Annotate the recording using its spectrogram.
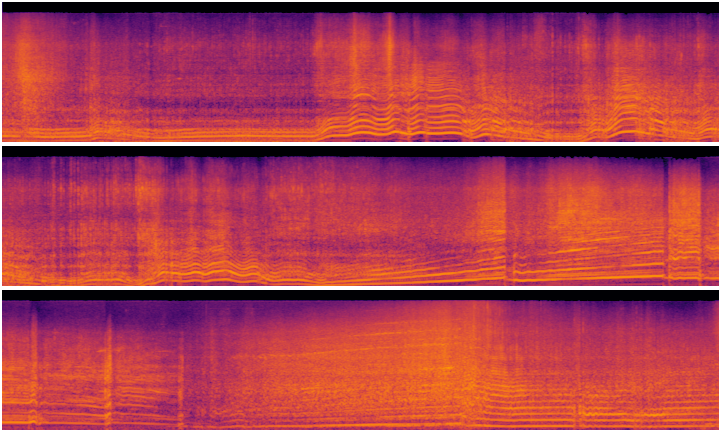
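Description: Rally car engine revving hard, its pitch swinging quickly up and down with throttle blips and gear changes, then climbing steadily as the car accelerates away about halfway through, with a few sharp cracks. Another engine builds up over the last few seconds.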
